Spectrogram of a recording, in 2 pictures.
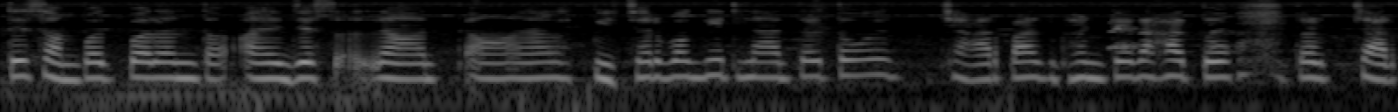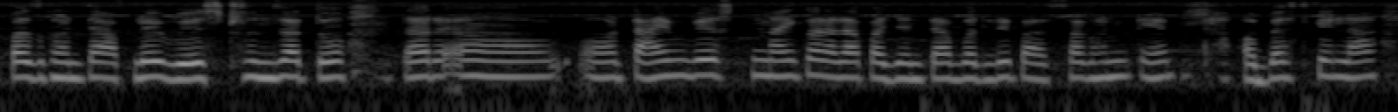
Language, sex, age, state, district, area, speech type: Marathi, female, 18-30, Maharashtra, Wardha, rural, spontaneous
